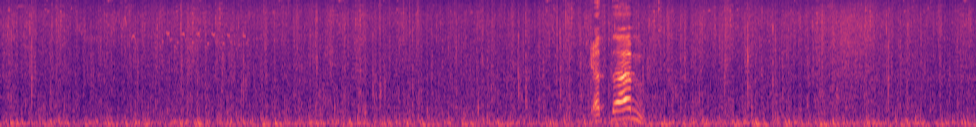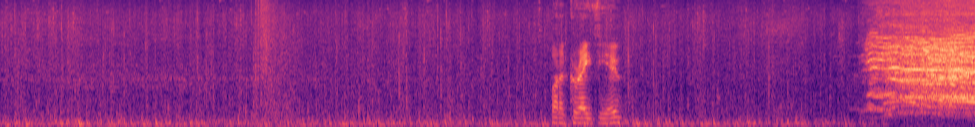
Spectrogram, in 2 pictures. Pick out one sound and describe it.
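Many horses trot together in a low, steady rumble of hooves.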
